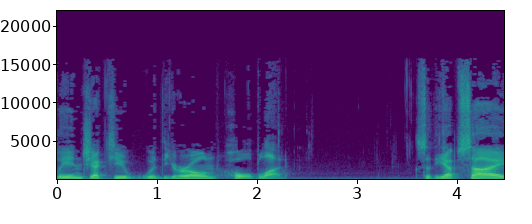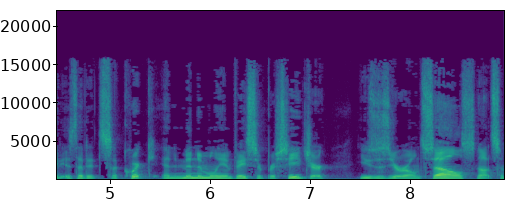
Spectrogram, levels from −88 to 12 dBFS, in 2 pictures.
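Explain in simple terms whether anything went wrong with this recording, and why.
Nothing stood out on listening to this speech recording.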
